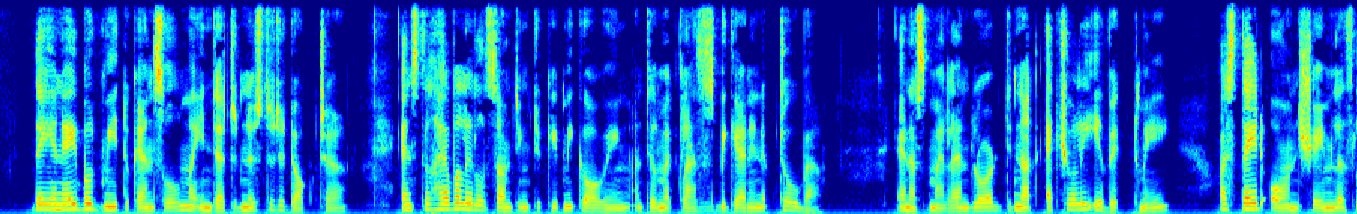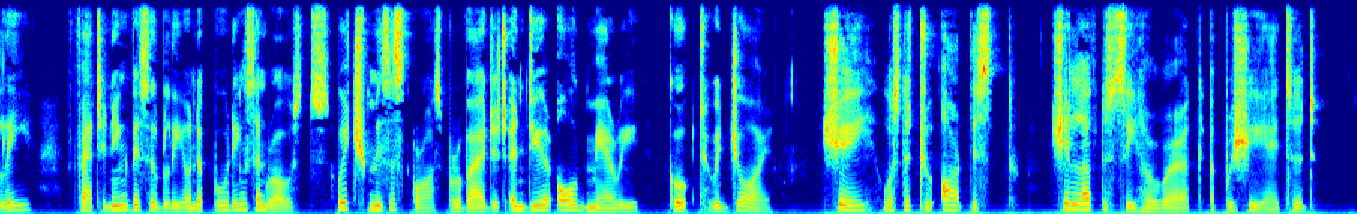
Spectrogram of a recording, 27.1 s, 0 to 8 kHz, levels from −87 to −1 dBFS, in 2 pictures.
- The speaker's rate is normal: Yes, average, 155 wpm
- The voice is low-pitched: No, medium, 150 Hz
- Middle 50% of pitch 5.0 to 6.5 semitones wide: No, average, 4.2 semitones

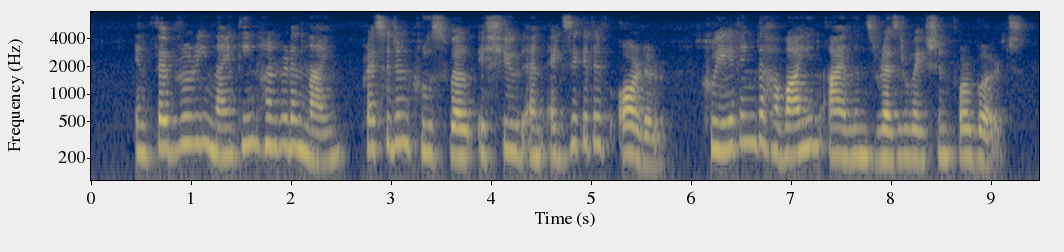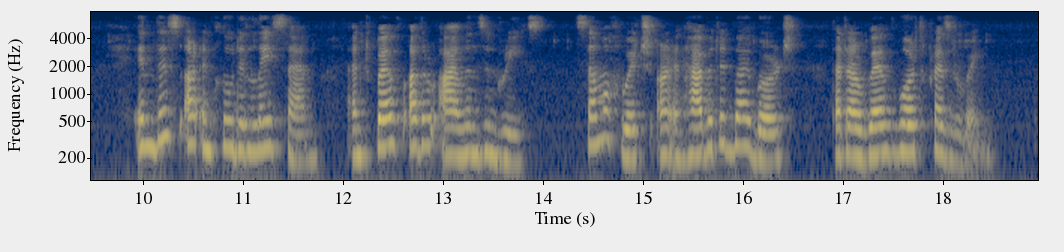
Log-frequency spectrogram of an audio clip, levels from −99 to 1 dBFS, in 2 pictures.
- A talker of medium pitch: No, high, 225 Hz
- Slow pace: Yes, slow, 125 wpm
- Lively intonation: No, average, 4.0 semitones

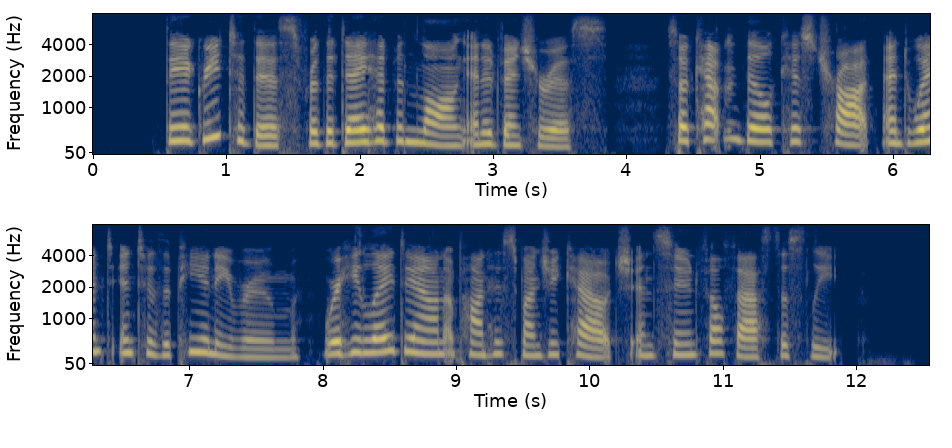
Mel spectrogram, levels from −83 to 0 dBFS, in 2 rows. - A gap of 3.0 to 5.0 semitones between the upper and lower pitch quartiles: Yes, average, 4.5 semitones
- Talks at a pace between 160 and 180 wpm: Yes, average, 170 wpm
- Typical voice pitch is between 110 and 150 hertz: No, very high, 250 Hz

